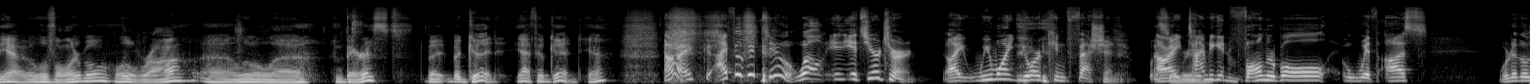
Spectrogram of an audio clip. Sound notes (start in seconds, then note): 10.2 chuckles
